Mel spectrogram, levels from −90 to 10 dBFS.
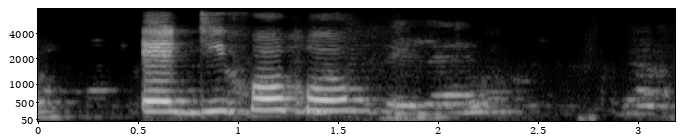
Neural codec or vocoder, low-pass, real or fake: codec, 16 kHz, 2 kbps, X-Codec, HuBERT features, trained on general audio; 7.2 kHz; fake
